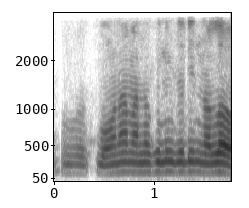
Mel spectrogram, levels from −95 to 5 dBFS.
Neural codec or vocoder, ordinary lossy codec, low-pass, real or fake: none; AAC, 32 kbps; 3.6 kHz; real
